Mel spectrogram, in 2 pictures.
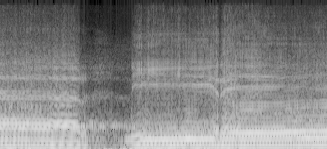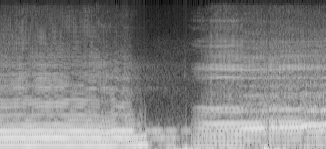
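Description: A priest's voice chanting a prayer through a microphone in long, held notes on a low, steady pitch, breaking off briefly about a second in and again near five seconds.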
